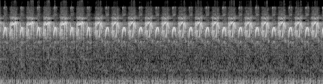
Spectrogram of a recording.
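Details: Cit anten song of a sogon bird, a loud unbroken high trill of sharp notes repeated very evenly about three times per second throughout, clean with no other sounds.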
